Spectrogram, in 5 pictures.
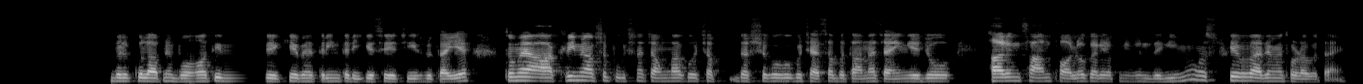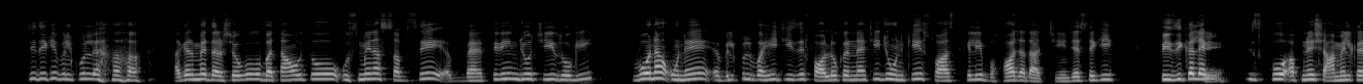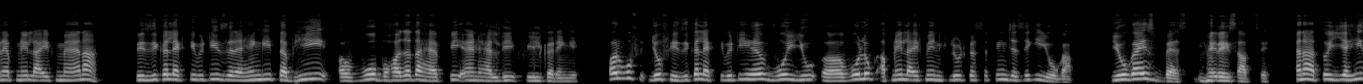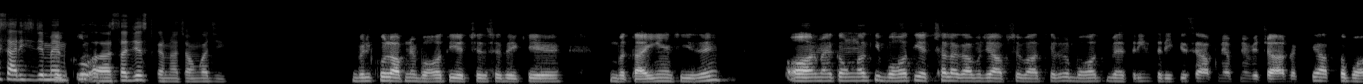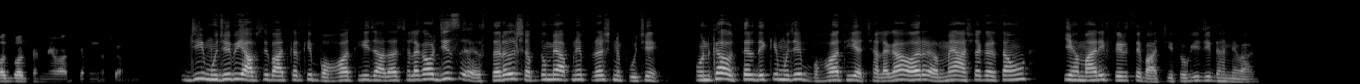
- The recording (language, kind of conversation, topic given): Hindi, podcast, योग ने आपके रोज़मर्रा के जीवन पर क्या असर डाला है?
- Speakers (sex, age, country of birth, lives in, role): male, 20-24, India, India, guest; male, 55-59, United States, India, host
- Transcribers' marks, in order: in English: "फॉलो"; chuckle; in English: "फॉलो"; in English: "फिजिकल एक्टिविटीज़"; in English: "फिजिकल एक्टिविटीज़"; in English: "हैपी एंड हेल्थी फील"; in English: "फिजिकल एक्टिविटी"; in English: "इंक्लूड"; in English: "इज़ बेस्ट"; laughing while speaking: "मेरे"; in English: "सजेस्ट"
